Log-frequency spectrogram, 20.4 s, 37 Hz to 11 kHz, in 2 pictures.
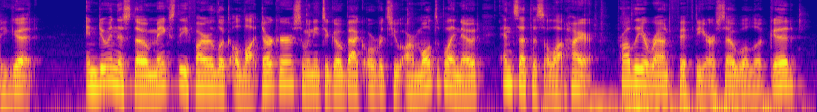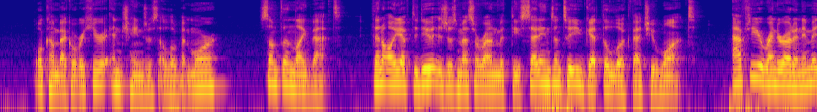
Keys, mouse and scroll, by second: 0.5-3.5 scroll down 3, 3.5 scroll down 2, 3.8-5.5 middle drag, 5.5-6.2 scroll up 3, 6.2-10.0 drag, 10.0-11.5 middle drag, 11.5-14.8 drag, 14.8-15.9 scroll down 8, 15.9 middle click, 16.1-16.5 scroll up 2, 16.5-17.0 drag, 17.0 g.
